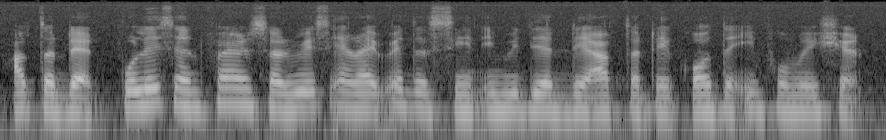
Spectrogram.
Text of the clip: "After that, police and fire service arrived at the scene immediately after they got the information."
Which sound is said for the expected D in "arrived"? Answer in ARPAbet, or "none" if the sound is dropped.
none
